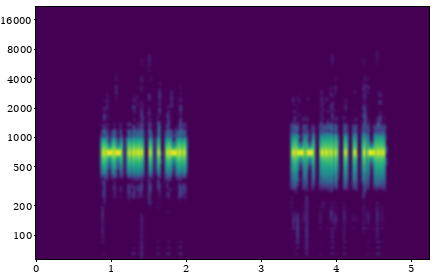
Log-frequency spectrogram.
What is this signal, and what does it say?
Morse code, heard as a keyed tone, about 35 wpm, 700 Hz. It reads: WHEEL WHEEL
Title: Speed-Racing Top 500 Words 28wpm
